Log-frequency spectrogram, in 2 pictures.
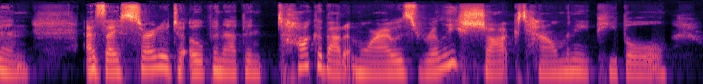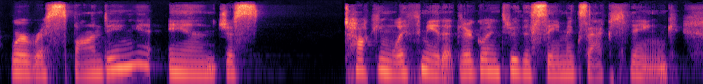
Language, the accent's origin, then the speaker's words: English; Colorado, United States; moved away as an adult; now in Atlanta, United States; we moved from Colorado, it's kind of where we met, where we grew up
